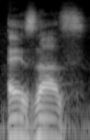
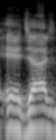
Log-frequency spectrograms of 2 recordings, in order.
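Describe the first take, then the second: First: "اعزاز" as ezaaz, both z; careful ezaaz for "اعزاز"; correct double z. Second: "اعجاز" as ejaaj, both consonants j; mispronounced j for z. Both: Shown as a demonstration. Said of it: "یہ اعجاز نہیں".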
